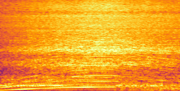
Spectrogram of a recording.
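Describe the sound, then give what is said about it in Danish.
A car engine revs up steadily as the accelerator is pressed, its pitch climbing smoothly over a couple of seconds, loud, with no voices. “så kan man tænke på den idé, at man sætter sig ud i bilen, så træder man på speederen.”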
